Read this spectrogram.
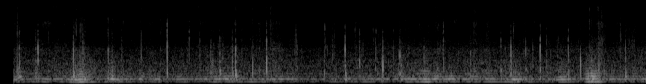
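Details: Bald-faced hornets buzzing during nest removal in Nassau County, Long Island, New York: a dense, continuous low hum from many insects, overlaid with crackling, tapping and scraping noises.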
